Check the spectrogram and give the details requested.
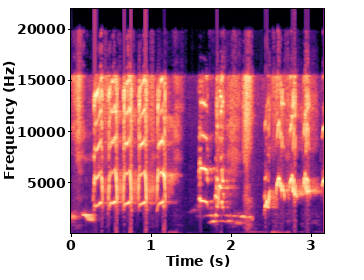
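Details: White-rumped shama from Medan singing in the morning: quick bursts of repeated high chirped notes, then a pause and varied sweeping whistles and rising trills.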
